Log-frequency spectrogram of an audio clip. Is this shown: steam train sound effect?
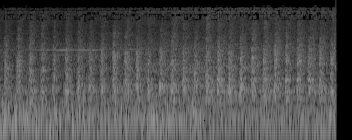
yes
